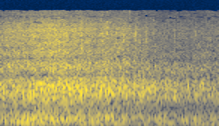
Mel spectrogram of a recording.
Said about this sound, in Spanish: Debajo de mí, las rocas Detrás de mí, las olas rompiendo con la orilla rocosa y su olor a poder con el tiempo existen.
